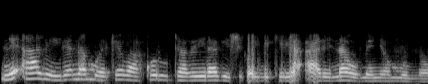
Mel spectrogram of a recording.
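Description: From the start, the speech carries Opus voice compression at a very low rate, about 6 kbps, in its SILK linear-prediction mode. Nothing survives above about 4.4 kHz, so the sound is squeezed into a narrowband telephone-like range, and the excitation is coded so coarsely that the voice turns muffled, hoarse and faintly robotic. Unlike a simple low-pass filter, the damage lives inside the voice itself, a buzzy, synthetic grain that a filter alone would not add.

At 2.30 s, right after "mweke wa kũruta wĩra", processor overload crackle begins and runs to 3.18 s. The processor kept missing its deadlines for very short audio buffers, a few milliseconds each, which fits buffers of around 3 ms, and dozens were skipped outright. Each skip leaves a hard-edged gap, and together they form a gritty tearing layered over the speech. It is not network packet loss, which would leave fewer, longer holes of tens of milliseconds. 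Nor is it clipping, because the grit follows the timing of the missed buffers rather than the loud peaks, and it stops cleanly once the load passes.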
